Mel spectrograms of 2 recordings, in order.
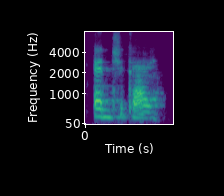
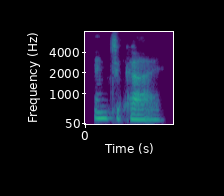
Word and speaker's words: Andai: anybody opposed and um the pronunciation of that does anyone know it's andai thank you andai okay now we do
